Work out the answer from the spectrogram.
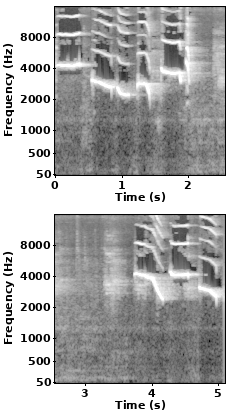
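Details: Oriental magpie-robin (kacer) in a loud daily 'ngeplong' lure song. Clean whistled phrases slide downward and end in a rasping flick. A short quiet gap with faint low rustling comes before the next phrase.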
